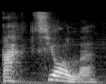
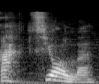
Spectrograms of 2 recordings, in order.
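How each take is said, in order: First: The middle consonant is a ts sound. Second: The same.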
